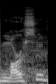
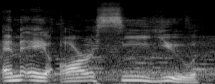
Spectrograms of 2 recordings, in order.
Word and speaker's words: Marcu: Marcu, M-A-R-C-U, Marcu. Kind of like Cyprian. It's spelled with a C, but it doesn't make a K sound. It makes an S sound, just like Marcu.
